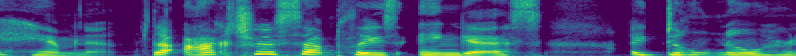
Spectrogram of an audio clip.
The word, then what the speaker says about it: Agnes: Also, I believe I'd been saying Agnes this entire time. It's Angus. I just didn't read that correctly. The N is before the G.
